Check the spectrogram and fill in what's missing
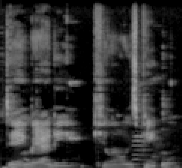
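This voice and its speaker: A woman's voice: on the high side, moderate pace, a little hiss or hum. A young woman chatting during a let's-play, teasing the player in a slangy, joking way. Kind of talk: casual let's-play chat.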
